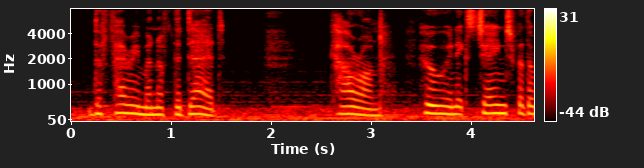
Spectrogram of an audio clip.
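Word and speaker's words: Charon: It's just as you described it, only your pronunciation is a little off. The name you heard wasn't Karen. It was C H A R O N. The underworld. Karon, the fairerryyman of the dead. Karon, who in exchange for the right coin, helps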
